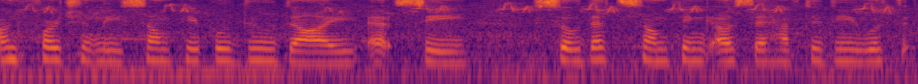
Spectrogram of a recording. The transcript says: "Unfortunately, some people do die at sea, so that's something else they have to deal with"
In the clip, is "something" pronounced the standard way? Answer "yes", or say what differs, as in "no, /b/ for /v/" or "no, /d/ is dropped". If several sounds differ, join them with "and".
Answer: yes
